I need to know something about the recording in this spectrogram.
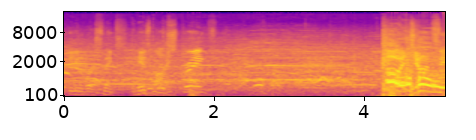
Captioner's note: body thudding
